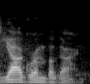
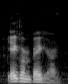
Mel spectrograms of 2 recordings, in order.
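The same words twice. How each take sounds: First: The name is said in a plain way. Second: The name is said in a bouncy way. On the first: The speaker calls it right. "he says Yagrum Bagarn in one of the voice files" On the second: The speaker calls it wrong. "It sounds more bouncy"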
